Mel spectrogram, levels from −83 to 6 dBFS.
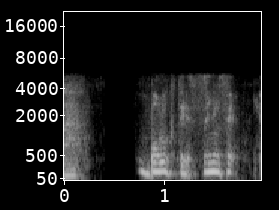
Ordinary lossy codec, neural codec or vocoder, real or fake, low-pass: Opus, 16 kbps; codec, 16 kHz, 4.8 kbps, FACodec; fake; 5.4 kHz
